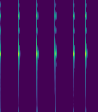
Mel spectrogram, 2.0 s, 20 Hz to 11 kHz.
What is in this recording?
untitled-123bpm-loop5-dry
Pieces of a track I never finished, without the beat. Atmospheric. 123 beats per minute.
123bpm, loop, minimal, tech, techno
